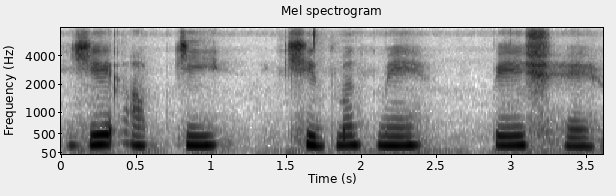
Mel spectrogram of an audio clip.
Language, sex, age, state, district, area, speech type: Urdu, female, 18-30, Delhi, Central Delhi, urban, spontaneous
